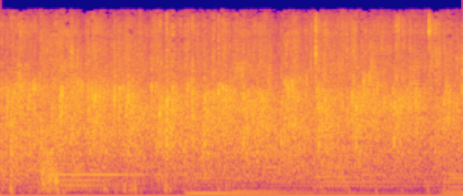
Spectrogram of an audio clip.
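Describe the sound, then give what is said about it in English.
An audience claps steadily in a dense, continuous wave of applause, giving the Lord a hand clap of thanksgiving, with a low organ-like hum entering partway through under the clapping. “Can we give the Lord a hand clap of thanksgiving today?”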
